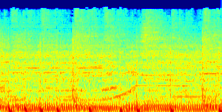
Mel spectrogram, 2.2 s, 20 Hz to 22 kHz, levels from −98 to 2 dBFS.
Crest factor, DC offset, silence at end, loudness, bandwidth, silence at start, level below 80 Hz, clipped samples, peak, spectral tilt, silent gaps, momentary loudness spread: 12 dB; under 0.1%; 0 s; -14 LUFS; 17.5 kHz; 0 s; -18 dBFS; under 0.1%; 0 dBFS; -5 dB/octave; none; 1 LU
